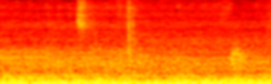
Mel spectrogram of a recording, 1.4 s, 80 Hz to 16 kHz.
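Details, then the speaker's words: Panda PAN760SF 3.75 cu ft dryer on the hottest setting with a warranty replacement motor (the old one wobbled and grated): a steady, low, even hum with no grating or scraping, just the drum turning smoothly; running normally. "right now I've got this set sitting on the hottest hottest level with the button hearing and it's just running smooth"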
